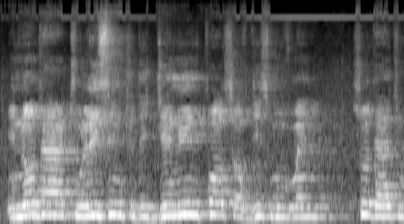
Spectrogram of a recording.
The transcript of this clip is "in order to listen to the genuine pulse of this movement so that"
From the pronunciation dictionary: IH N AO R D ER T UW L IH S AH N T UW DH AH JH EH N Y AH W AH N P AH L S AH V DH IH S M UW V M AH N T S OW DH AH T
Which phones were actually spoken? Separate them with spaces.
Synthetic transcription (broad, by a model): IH N AO D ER T UW L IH S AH N T UW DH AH JH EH N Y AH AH N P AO S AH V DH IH S M UW V M AH N T S OW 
